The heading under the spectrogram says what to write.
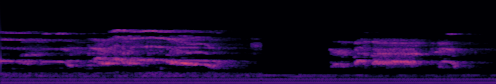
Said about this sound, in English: The roosters are crowing, which is a sign that it's time to wake up.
